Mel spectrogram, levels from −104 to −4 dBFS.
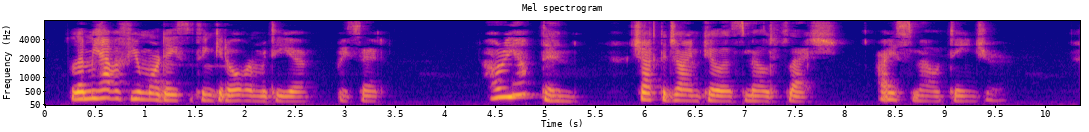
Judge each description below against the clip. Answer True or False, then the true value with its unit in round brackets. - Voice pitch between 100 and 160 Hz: False (190 Hz)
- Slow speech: False (150 wpm)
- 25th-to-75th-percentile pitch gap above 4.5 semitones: True (5.3 semitones)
